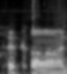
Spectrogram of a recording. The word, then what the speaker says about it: pecan: I've kind of been going for the nutty ones, the pecan or pecan, is how you say it, Yeah.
